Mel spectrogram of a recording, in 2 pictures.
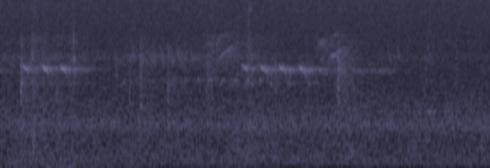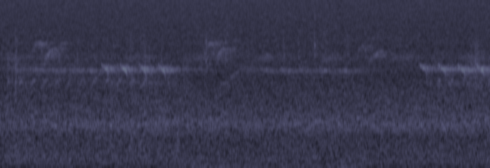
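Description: A bird repeating a short, rapid, high trill every two seconds or so over a steady low rumble of outdoor background noise.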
